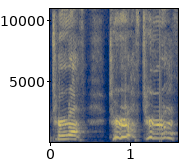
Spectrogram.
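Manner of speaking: high, loud, panicked imitation of her own plea; a hammed-up distraught cry; frantic retold plea. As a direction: beg him to shut off the tap. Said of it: "I'd be like".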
